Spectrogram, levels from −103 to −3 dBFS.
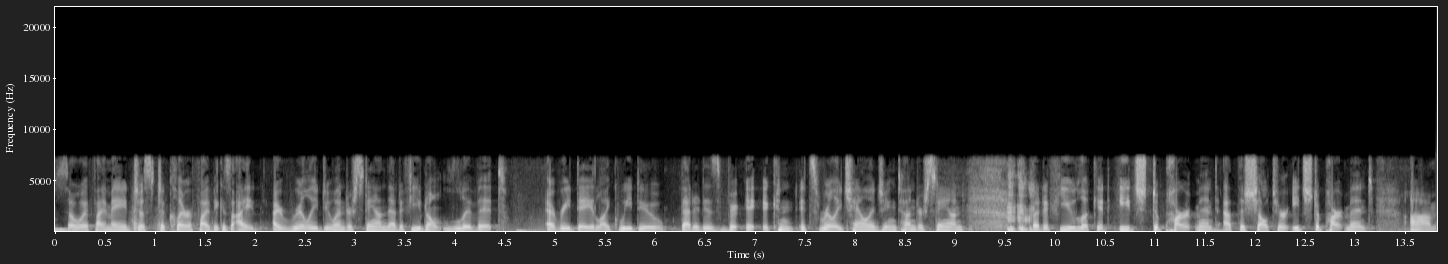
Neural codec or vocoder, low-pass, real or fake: none; 7.2 kHz; real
